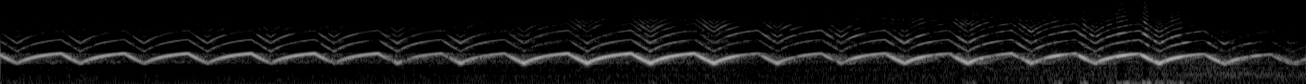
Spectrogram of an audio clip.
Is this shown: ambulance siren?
yes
